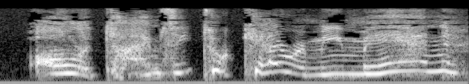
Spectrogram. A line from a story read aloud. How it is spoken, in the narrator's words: he said, sobbing so hard the gunslinger could barely understand him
